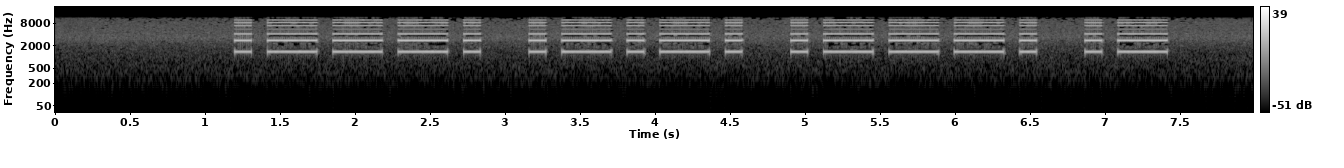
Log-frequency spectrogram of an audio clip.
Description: Morse code (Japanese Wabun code), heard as electronic beeps, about 11 wpm, 1380 Hz. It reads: センセイ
